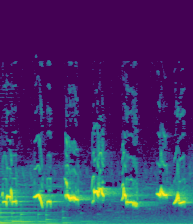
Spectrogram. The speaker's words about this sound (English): American robins begin piping up in late winter and then sing all through spring and summer, sometimes well into fall, too. One way to remember their song's pattern is with the words cheerily, cheer up, cheer up, cheerily, cheer up.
